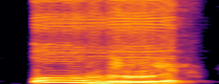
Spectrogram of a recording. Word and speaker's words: osmer: Le son O, O fermé, qu'on entend par exemple dans le verbe écrit O, S, M, E, R, absent de la mort le roi Arthur, qui se prononce Omer et qui signifie flairer.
